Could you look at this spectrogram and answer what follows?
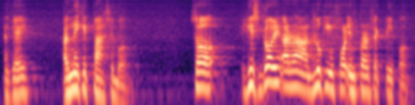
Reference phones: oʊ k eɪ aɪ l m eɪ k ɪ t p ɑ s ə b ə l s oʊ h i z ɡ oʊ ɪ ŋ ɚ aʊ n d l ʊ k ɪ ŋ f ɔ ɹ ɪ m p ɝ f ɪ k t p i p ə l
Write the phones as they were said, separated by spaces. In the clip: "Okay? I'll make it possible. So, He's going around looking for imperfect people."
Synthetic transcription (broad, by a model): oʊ k eɪ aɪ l m eɪ k ɪ t p ɑ s ə b ə l s oʊ h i s ɡ oʊ ɪ ŋ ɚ aʊ n d l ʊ k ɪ ŋ f ɔ ɹ ɪ m p ɝ f ɪ k t p i p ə l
